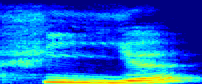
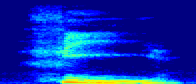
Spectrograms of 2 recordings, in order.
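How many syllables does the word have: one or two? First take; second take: two; one. First: The word is split into two syllables. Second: The word is said as one syllable. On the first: The speaker calls it wrong. "not fille" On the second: The speaker calls it right. "Make sure you only make one syllable with this word"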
